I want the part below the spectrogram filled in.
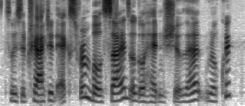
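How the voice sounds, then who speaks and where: A woman's voice: medium pitch, expressive, fast talker, sharp tone, no room sound. A woman instructor explaining math step by step, asking and answering her own questions, while getting over a cold. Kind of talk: recorded math lecture.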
